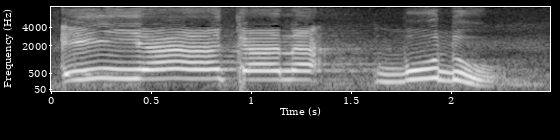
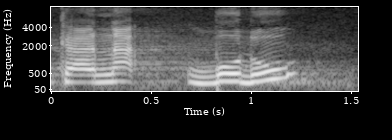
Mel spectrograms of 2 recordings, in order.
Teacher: ketika huruf ain disukun, maka suara kita tidak boleh mati.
